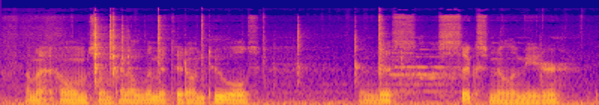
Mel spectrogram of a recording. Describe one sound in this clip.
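A metal tool clicks against a bolt.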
